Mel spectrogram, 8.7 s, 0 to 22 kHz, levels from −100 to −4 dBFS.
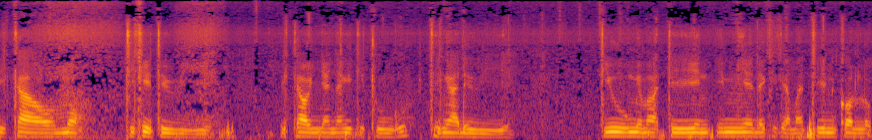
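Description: From start to finish the speech carries generation loss, most likely from being decoded and re-encoded with a lossy codec around ten times, with a character that points to MP3 at about 96 kbit/s. Each pass re-quantised the signal on a shifted frame grid, so quantisation noise and missing spectral bands piled up. The sound is swirly, smeared and hollow, more degraded than that bitrate alone would give, and consonant attacks are blurred.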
